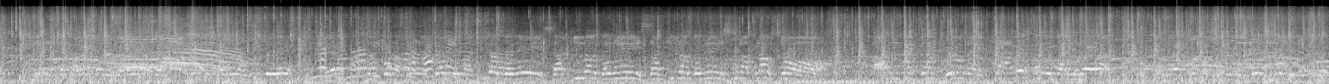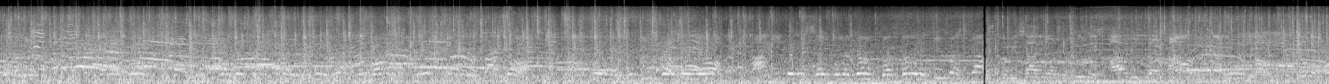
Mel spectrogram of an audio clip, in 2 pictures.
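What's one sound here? Men shout encouragement nearby.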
